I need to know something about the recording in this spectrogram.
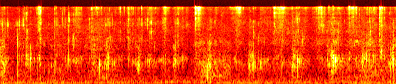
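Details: Scrambled egg being eaten by a dog: rapid moist lip-smacking and licking clicks, continuous and irregular, with a few stronger bites.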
